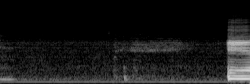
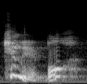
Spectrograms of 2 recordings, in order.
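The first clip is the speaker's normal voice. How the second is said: high-pitched, coaxing call; playful high summons; Jesus summoning him; 10 semitones higher than usual. Acted. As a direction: call him over as a parent would a boy. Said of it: "And here's Jesus going".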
